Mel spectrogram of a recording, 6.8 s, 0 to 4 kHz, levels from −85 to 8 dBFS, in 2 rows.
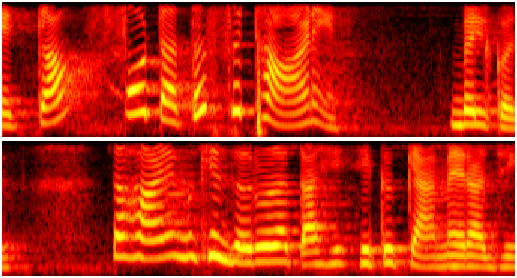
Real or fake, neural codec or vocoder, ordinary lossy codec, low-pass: real; none; none; 3.6 kHz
